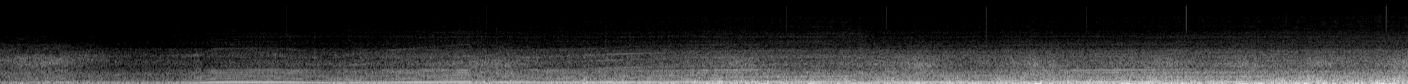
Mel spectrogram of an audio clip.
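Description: Kawasaki ZX-6R motorcycle's inline-four engine running low at first. About two seconds in it revs up and drops back briefly, then pulls steadily with its pitch rising and growing louder as the bike accelerates.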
